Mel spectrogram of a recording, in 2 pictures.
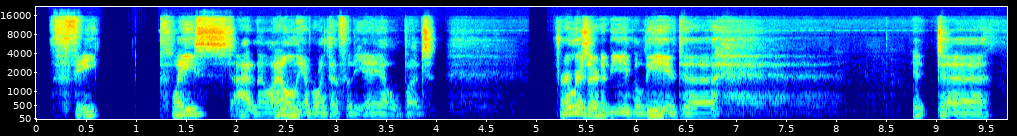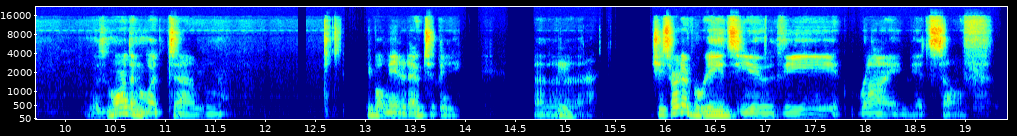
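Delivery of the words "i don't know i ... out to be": put-on old dwarf woman voice, rattled off quickly. Voicing an old dwarven woman who talks to the players in a role-play game. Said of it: "She's supposed to be like a little bit of a like a comely old um, dwarven woman, / She's supposed to be like a little bit of a like a comely old um, dwarven woman, unsuspecting is the / She's supposed".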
